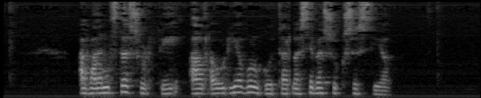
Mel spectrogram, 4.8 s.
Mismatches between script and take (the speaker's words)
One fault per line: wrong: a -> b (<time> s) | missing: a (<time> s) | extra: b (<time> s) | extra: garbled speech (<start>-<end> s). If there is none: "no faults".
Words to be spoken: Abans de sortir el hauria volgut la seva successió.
no faults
